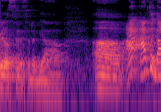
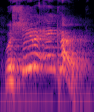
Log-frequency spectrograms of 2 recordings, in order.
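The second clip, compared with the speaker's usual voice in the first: names sung out high, falling at the end; sing-song announcement; 13 semitones higher than usual. Acted. To viewers, high announcing her next couple. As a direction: call out the couple like a host.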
